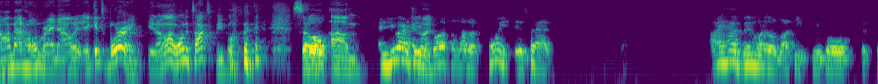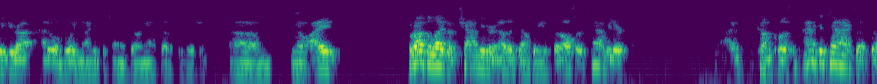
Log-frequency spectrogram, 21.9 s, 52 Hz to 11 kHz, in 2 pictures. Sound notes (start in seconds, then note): 4.1 laughing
